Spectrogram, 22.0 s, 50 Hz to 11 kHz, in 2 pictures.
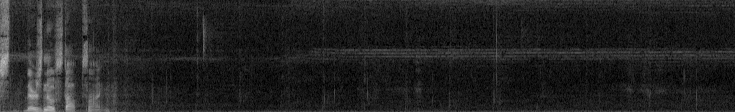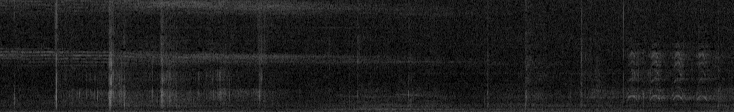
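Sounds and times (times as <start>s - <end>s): faint footsteps: 1.3s - 22.0s.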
